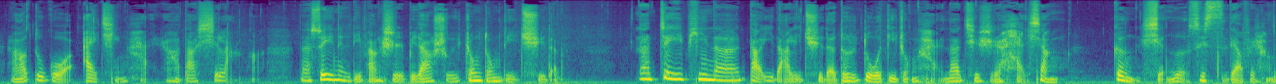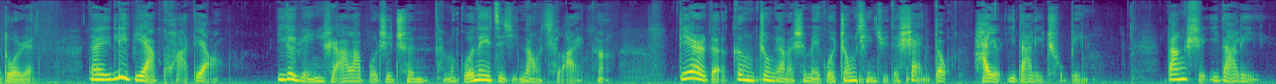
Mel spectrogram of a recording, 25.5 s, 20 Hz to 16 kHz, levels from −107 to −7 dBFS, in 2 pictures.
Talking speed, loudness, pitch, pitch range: 275 characters per minute, -15 LUFS, 150 Hz, 125-190 Hz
